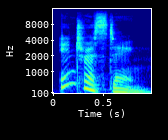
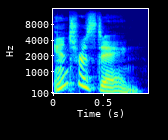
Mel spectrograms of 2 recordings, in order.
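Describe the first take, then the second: First: It is said with a curious tone. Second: It is said with an excited tone. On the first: "Say this with curiosity" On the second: "Now say it with excitement"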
